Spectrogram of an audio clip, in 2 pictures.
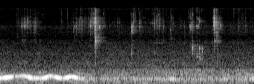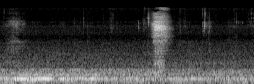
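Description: A person eating with the mouth closed: a short wavering hummed "mmm" in the first second, then soft chewing with wet mouth clicks and smacks, and a brief breathy hiss about six seconds in.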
